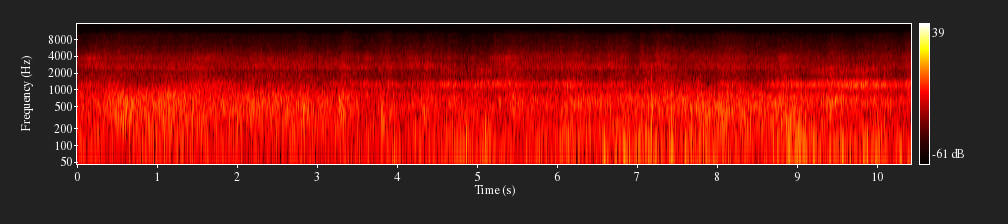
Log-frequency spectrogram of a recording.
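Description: Rushing water and spray of a surfboard riding along a breaking wave, with wind buffeting the mouth-mounted camera's microphone in a steady low rumble.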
